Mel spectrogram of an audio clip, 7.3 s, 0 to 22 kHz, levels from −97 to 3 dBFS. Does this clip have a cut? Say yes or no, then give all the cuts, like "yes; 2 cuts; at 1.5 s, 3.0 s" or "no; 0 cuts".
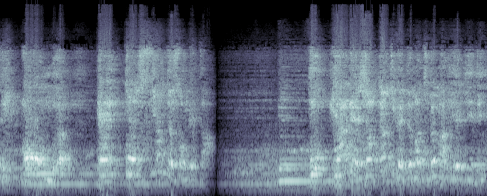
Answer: yes; 1 cut; at 3.1 s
